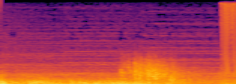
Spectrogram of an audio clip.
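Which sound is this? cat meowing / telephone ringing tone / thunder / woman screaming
thunder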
